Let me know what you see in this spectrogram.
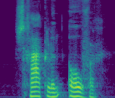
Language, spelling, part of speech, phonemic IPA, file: Dutch, schakelen over, verb, /ˈsxakələ(n) ˈovər/, Nl-schakelen over.ogg
- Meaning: inflection of overschakelen: 1. plural present indicative 2. plural present subjunctive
